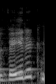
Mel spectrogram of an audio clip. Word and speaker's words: Vedic: She is a Vedic meditator.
